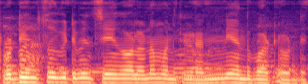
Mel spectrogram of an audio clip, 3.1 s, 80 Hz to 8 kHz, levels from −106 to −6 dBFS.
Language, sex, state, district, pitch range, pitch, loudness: Telugu, male, Andhra Pradesh, Sri Satya Sai, 130-155 Hz, 145 Hz, -16 LUFS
